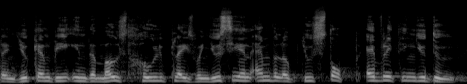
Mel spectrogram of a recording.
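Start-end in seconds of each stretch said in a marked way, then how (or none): none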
